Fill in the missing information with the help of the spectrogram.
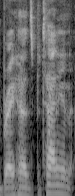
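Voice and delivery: normal talking voice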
